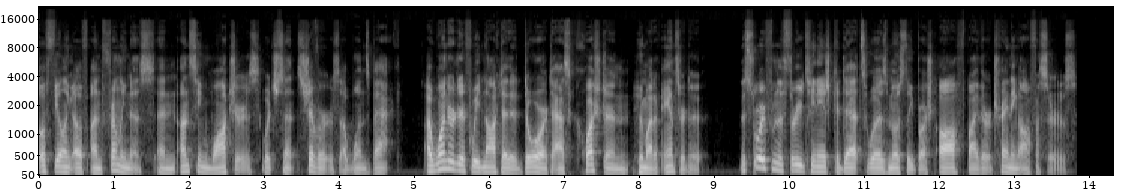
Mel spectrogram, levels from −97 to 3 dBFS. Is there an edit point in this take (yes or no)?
yes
